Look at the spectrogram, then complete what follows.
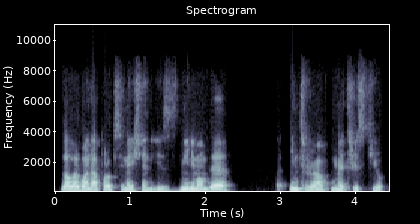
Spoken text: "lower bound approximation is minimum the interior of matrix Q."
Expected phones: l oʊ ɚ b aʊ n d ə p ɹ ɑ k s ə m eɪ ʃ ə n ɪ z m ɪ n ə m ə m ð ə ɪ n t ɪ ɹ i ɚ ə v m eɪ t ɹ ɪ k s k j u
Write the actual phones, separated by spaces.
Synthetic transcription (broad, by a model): l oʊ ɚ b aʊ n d ə p ɹ ɑ k s ə m eɪ ʃ ə n ɪ z m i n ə m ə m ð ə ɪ n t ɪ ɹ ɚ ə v m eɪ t ɹ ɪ s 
